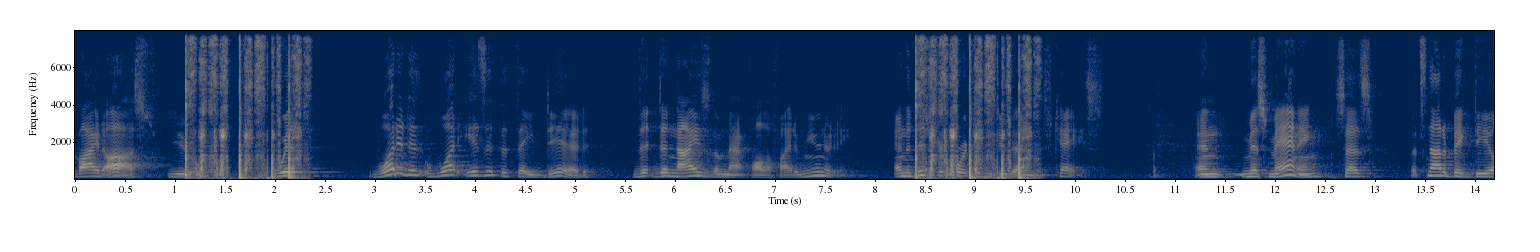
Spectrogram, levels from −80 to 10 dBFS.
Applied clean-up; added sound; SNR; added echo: none; Writing; -4 dB; none.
